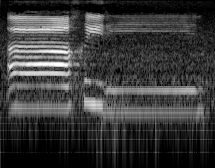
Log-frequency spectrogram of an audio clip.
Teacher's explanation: کھڑا زبر ایک الف کے برابر کھینچ کر پڑھیں گے۔ خا کے نیچے زیر ہے، خی پڑھیں گے، خی، اور را کے نیچے جب زیر ہو تو را کو باریک پڑھتے ہیں۔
